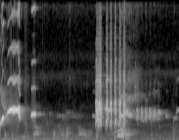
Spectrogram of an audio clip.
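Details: Oriental magpie-robin (kacer) singing actively and showing off its repertoire: a bright high whistle, a short pause, then a harsh rapid rattle of clipped notes fading into a buzzy trill.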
